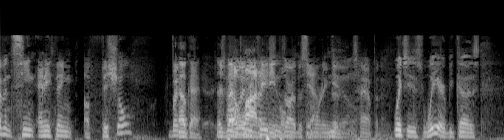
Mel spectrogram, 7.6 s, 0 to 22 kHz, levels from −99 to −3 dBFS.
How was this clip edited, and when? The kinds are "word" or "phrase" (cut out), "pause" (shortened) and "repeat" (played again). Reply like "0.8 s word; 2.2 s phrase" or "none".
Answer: none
